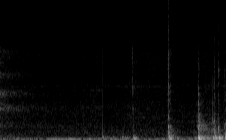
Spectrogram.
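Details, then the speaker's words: Hisense dishwasher flood switch in the base: a few sharp clicks as it trips when water collects at the bottom, signalling a leak to the control board, which triggers a flooding error. Dishwasher flood switch click. "So if there's water at the bottom, this clicks."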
